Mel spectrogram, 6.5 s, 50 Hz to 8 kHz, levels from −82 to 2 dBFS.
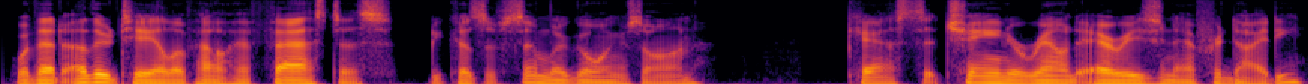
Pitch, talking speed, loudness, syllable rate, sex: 95 Hz, 175 wpm, -20 LUFS, 5.3 syllables/s, male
